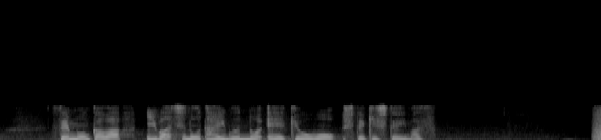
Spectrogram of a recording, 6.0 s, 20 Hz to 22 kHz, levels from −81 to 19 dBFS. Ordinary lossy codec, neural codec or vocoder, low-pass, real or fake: none; none; 5.4 kHz; real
